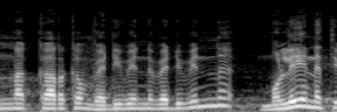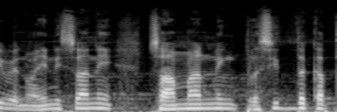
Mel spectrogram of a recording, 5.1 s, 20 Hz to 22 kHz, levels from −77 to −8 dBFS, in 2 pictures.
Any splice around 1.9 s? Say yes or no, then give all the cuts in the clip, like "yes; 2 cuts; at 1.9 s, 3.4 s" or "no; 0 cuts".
yes; 1 cut; at 1.9 s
